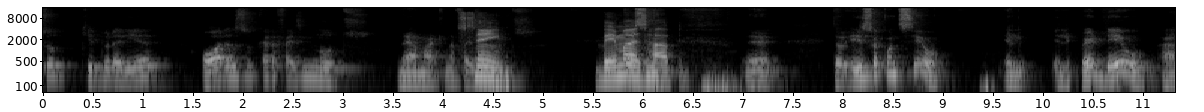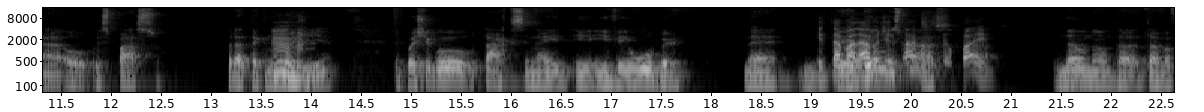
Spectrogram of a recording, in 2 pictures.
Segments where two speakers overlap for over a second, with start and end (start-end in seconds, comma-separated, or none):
19.2-20.5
